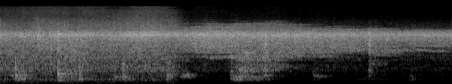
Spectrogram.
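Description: Masala paste and green peas sizzling in hot oil in a nonstick pan as a flat spatula stirs them, with short scraping strokes over a steady sizzle; the strokes thin out about two seconds in.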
